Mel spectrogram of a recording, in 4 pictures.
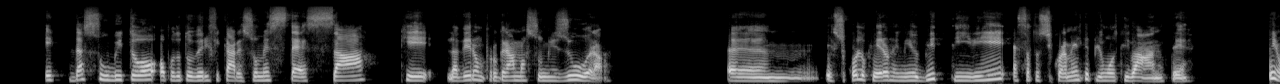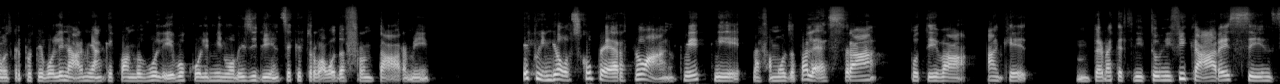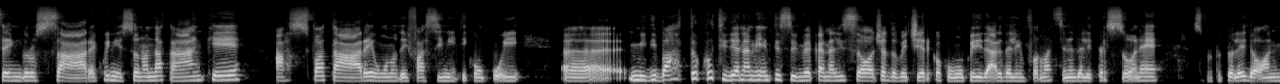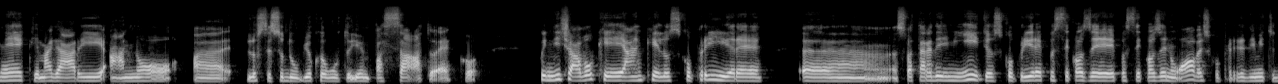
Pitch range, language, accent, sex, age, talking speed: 170-200 Hz, Italian, native, female, 30-49, 150 wpm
